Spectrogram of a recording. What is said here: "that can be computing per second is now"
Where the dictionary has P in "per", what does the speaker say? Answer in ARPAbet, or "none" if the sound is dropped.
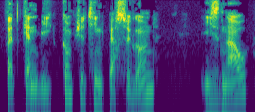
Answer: P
